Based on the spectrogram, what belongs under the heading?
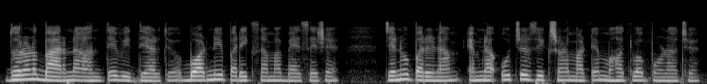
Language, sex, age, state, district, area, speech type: Gujarati, female, 18-30, Gujarat, Anand, urban, spontaneous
